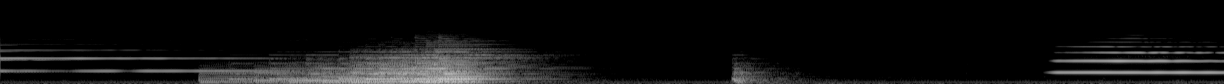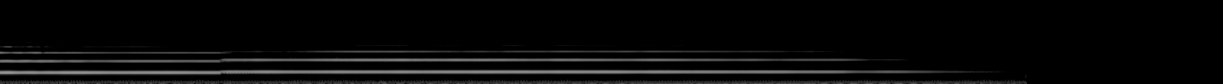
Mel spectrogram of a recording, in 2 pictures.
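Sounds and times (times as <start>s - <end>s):
oboe and piano: 0.0s - 5.7s, 10.4s - 22.1s.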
